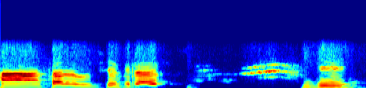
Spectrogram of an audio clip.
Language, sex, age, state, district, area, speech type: Hindi, male, 18-30, Uttar Pradesh, Chandauli, rural, conversation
